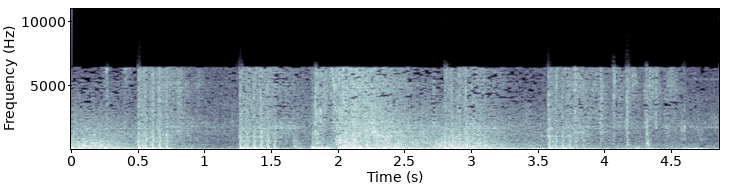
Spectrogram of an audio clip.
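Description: Dense, loud video game gunfire rattles almost nonstop in rapid automatic bursts, overlapping shots with brief gaps, during a large 50 versus 50 battle.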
